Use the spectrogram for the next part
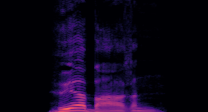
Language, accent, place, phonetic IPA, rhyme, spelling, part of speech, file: German, Germany, Berlin, [ˈhøːɐ̯baːʁən], -øːɐ̯baːʁən, hörbaren, adjective, De-hörbaren.ogg
- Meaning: inflection of hörbar: 1. strong genitive masculine/neuter singular 2. weak/mixed genitive/dative all-gender singular 3. strong/weak/mixed accusative masculine singular 4. strong dative plural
